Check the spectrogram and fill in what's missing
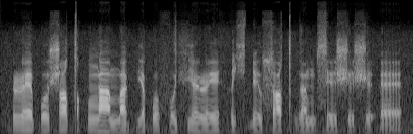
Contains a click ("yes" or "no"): no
